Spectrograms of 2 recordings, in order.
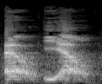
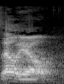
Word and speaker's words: Eliel: the text it is LVL so whatever then you're wrong it's not no it's LEL you pronounce it LEL friend text me le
